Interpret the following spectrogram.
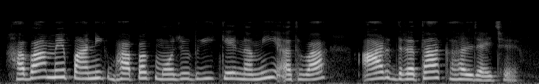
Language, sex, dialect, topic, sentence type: Maithili, female, Eastern / Thethi, agriculture, statement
